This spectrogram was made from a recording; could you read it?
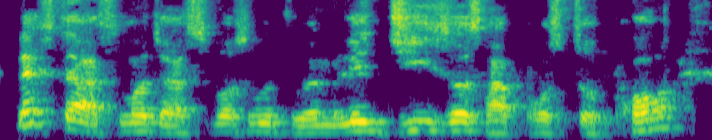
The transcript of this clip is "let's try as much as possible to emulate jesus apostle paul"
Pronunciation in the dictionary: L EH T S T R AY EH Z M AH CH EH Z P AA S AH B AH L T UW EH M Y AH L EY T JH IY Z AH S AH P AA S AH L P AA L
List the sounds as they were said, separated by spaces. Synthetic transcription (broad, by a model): L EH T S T AY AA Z M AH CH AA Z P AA S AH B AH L T UW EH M L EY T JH IY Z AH S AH P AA S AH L P AA L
